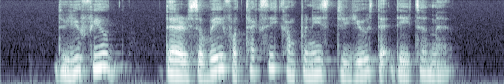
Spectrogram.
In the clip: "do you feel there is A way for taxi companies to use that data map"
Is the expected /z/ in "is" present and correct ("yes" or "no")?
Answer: no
